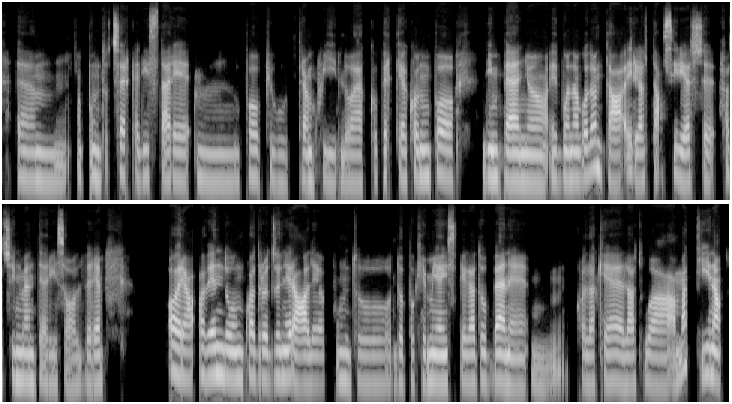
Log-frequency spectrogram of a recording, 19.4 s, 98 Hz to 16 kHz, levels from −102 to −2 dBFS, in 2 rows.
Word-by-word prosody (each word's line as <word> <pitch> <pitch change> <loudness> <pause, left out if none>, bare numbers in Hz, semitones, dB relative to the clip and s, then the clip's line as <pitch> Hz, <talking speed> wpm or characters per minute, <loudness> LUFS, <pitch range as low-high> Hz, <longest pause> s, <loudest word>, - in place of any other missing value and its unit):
ehm, 165 - -6
appunto 175 -1 -7
cerca 190 -2 +2
di 180 +1 -6
stare, 170 -1 -1
mhmm, 160 -2 -9
un 165 - -12
po' 180 -2 -3
più 155 -2 -11
tranquillo, 165 0 -5
ecco, 155 0 -3
perché 175 -1 -3
con 180 +1 -2
un 180 0 -1
po' 180 -1 0 0.3
di 180 0 -2
impegno 165 -3 +4
e 175 - -4
buona 170 0 +1
volontà, 185 -2 +3
in - - +1
realtà 165 +1 0
si - - +3
riesce 170 - 0
facilmente 170 - -2
a - - -3
risolvere. 165 0 -2 0.9
Ora, 190 -3 +6
avendo 195 -1 +2
un 180 0 -1
quadro 180 -1 0
generale, 165 -3 +3
appunto, 160 -1 -8
dopo 170 -1 -8
che 170 0 -7
mi 170 0 +2
hai 165 0 +4
spiegato 170 +1 -1
bene, 160 -3 +4
mhmm, 80 - -12 0.2
quella 165 -2 -5
che 170 0 +1
è - - 0
la 160 0 +1
tua 155 -2 +1
mattina, 200 -6 +4
170 Hz, 140 wpm, -24 LUFS, 160-180 Hz, 0.9 s, Ora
